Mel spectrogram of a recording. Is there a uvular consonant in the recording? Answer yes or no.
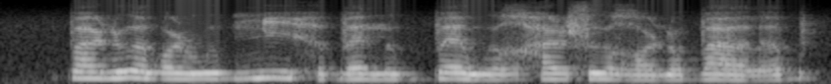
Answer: yes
